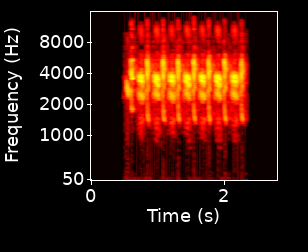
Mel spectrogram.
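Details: Linnet, called pardillo or pajarel, repeating a regular series of nasal, ringing notes at an even pace for nearly two seconds, flat in pitch and clearly isolated.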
